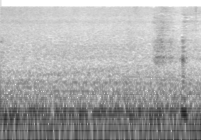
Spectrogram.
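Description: Chevrolet Corvair's rear-mounted, air-cooled flat-six engine running under way, a steady low rumble heard from inside the cabin, with a short knock near the end.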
